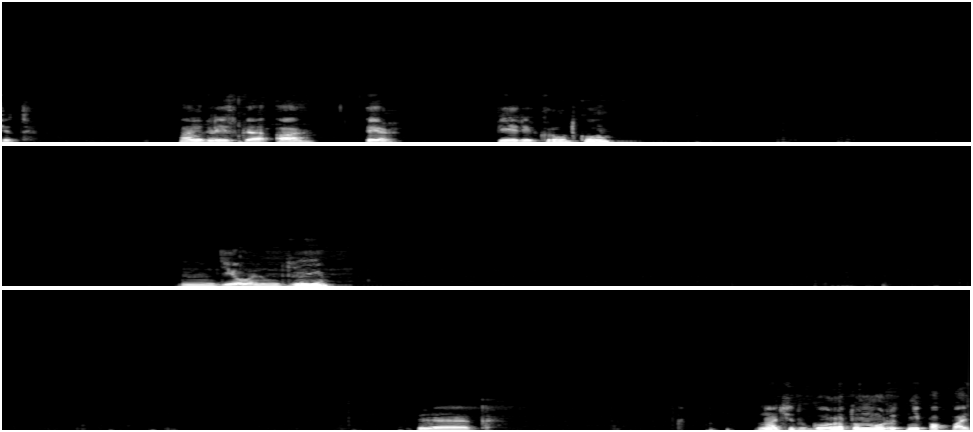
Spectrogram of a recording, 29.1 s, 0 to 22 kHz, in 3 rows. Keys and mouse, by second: 2.6 a, 3.9 r, 12.3 g, 18.9-20.5 middle drag, 21.4-23.1 shift+middle drag, 23.7-25.7 middle drag, 26.5 r.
